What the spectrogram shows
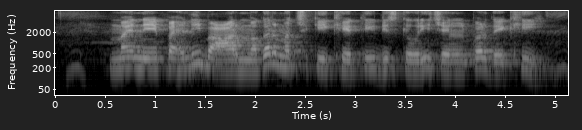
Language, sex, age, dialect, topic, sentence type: Hindi, male, 36-40, Kanauji Braj Bhasha, agriculture, statement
